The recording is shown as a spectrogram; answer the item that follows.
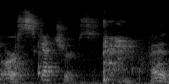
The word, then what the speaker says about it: Skechers: Skechers with a T or Skechers? I had Skechers with a T. That's what I remember. It's not.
